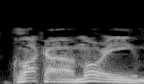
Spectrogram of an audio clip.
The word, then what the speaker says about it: guacamole: First, though, something much more important going on for those of you who are guacamole.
